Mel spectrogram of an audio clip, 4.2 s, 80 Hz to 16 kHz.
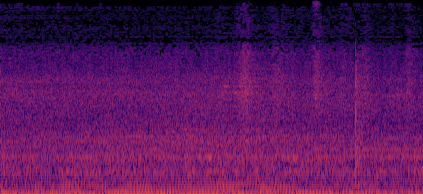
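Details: Biotronix 4-chamber sequential pneumatic air compression therapy device for DVT prevention and lymphedema, switched on: continuous low rumbling pump noise with a few faint clicks.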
